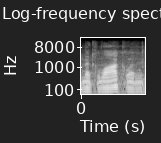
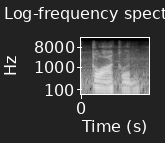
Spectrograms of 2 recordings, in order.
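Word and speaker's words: McLaughlin: over the pronunciation of Mclaclin cuz most people use the G in there, the Mclaclin, and I was like, "No, no, it's Mclaclin."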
